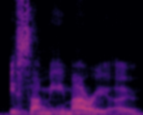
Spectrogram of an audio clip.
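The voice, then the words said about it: Stereotypical Italian accent, badly done. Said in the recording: “slightly a stereotypical Italian accent? ... That's pretty bad.”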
